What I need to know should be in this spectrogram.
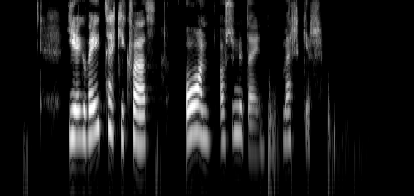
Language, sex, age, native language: Icelandic, female, 20-29, Icelandic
